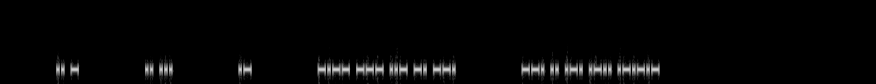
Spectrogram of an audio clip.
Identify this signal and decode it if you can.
Morse code, heard as a keyed tone, about 50 wpm, 700 Hz. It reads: IT IS A YOUNG GIRL.
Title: 4x Word-Spacing - Sentences from Top 400 Words - 50wpm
